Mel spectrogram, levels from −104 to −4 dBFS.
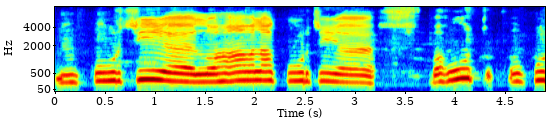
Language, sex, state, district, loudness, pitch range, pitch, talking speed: Hindi, male, Bihar, Araria, -13 LUFS, 230-280 Hz, 255 Hz, 120 wpm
